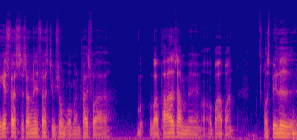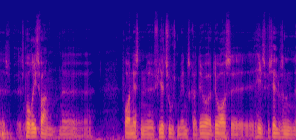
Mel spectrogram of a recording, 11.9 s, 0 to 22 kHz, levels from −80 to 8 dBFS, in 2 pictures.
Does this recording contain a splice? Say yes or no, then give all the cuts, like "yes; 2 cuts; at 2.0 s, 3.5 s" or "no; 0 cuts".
yes; 2 cuts; at 4.0 s, 6.4 s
